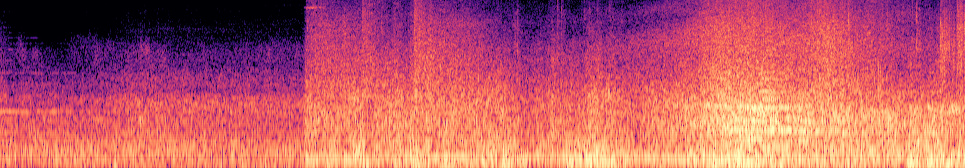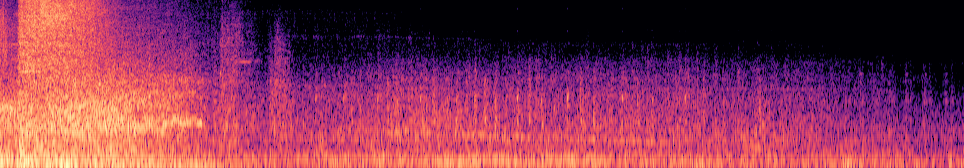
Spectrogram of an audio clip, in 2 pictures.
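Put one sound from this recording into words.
A heavy truck engine roars and rumbles.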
